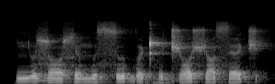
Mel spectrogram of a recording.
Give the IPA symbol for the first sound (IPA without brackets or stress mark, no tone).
ɲ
